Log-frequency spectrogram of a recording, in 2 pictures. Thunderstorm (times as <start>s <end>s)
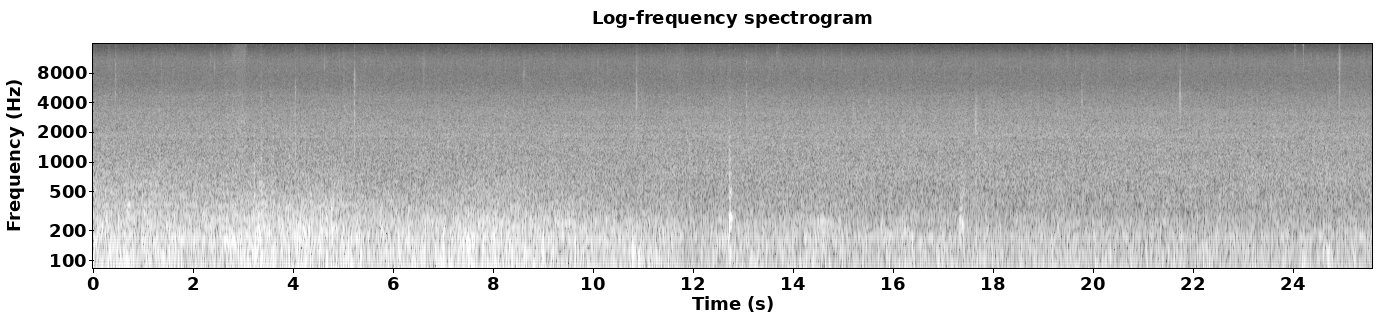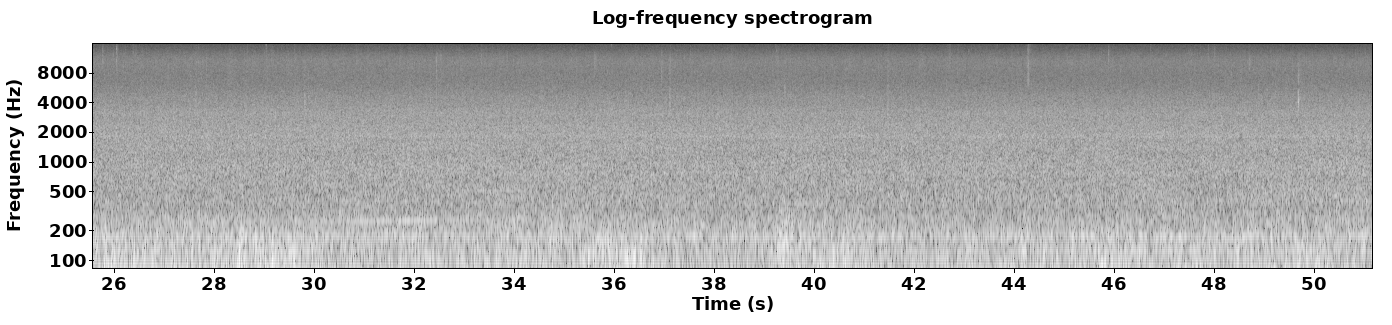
0.0s 15.2s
